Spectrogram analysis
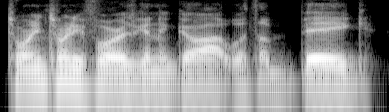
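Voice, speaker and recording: A young male podcast co-host chats casually and rapidly in a low voice, enthusiastic and full of fillers. He's losing his voice after being sick, so it sounds a bit worn. The recording is muffled but has no echo.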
